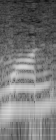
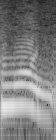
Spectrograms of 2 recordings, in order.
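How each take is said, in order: First: The first vowel is an open 'aw' sound. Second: The first vowel is a closed 'o' sound. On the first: "মন না বলে" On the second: "বলি মন"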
